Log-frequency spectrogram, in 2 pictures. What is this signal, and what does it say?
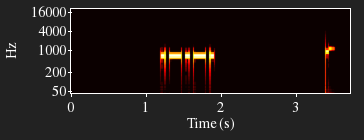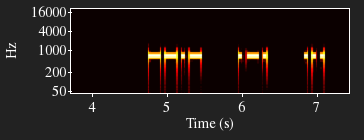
Morse code, heard as a keyed tone, about 22 wpm, spaced as for 13 wpm, 700 Hz. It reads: <AR> QRS
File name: Top 90 QSO Elements - 3x Character Spacing - 22wpm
